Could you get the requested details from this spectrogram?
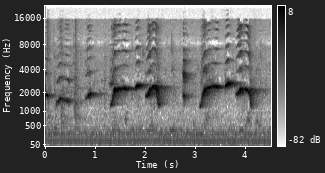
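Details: Male cockatiel whistling his beloved tune, The Sounds of Silence, in melodic phrases of sliding, sustained whistles, some rising sharply and some dropping at the end, with a low background hum.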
